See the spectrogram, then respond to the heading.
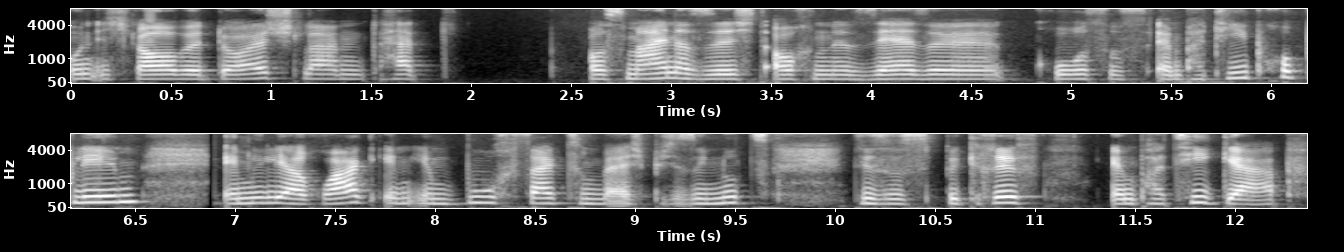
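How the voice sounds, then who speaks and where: A woman speaks at a very slow pace against a quiet background. Her intonation stays fairly even. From Iran, Tehran. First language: Persian (speaking German). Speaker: activist and writer. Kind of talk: interview answers. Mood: earnest, engaged. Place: studio.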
